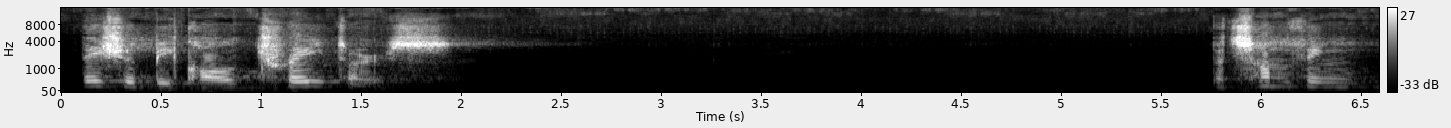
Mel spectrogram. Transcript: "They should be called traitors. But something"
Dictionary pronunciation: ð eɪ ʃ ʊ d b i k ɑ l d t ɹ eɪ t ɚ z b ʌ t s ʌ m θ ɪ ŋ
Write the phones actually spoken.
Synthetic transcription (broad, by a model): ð eɪ ʃ ʊ d b i k ɑ l d t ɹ eɪ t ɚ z b ʌ t s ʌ m θ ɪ ŋ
